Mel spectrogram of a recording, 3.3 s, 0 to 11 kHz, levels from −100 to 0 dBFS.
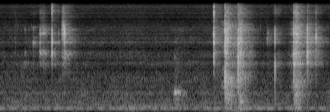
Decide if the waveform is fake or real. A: fake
